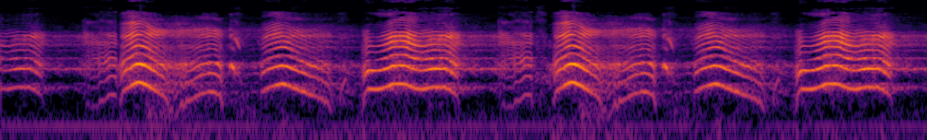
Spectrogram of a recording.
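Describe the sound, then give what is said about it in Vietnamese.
Baby crying, mournful and persistent: repeated wavering wails rise and fall in many rhythmic bursts with short breaths between them, loud and alone throughout. “Quả nhiên là tiếng khóc lóc của một đứa bé, nghe ai oán và dai dẳng, thê lương vô cùng.”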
